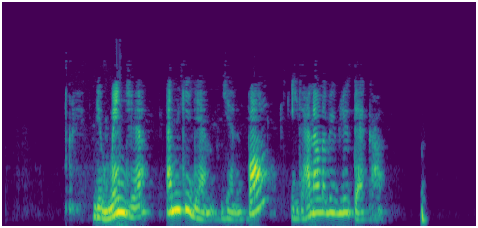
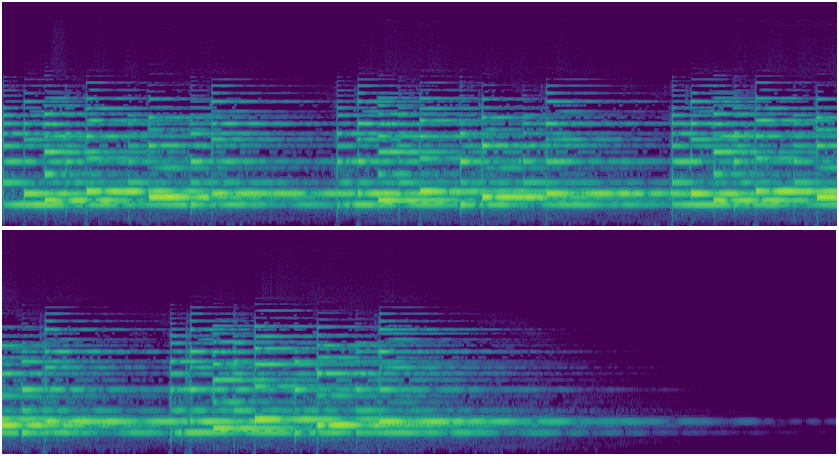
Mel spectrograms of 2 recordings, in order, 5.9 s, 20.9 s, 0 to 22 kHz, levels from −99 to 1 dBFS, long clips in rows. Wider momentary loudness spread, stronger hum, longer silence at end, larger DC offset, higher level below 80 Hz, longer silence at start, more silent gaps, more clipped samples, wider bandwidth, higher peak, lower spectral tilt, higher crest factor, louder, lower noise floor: first, 22 LU vs 12 LU; neither; second, 0.65 s vs 3.35 s; neither; first, -64 dBFS vs -84 dBFS; first, 1.15 s vs 0 s; neither; neither; about the same, 5 kHz vs 5.2 kHz; first, 0 dBFS vs -6 dBFS; first, -10 dB/octave vs -4.5 dB/octave; about the same, 16 dB vs 16 dB; first, -15 LUFS vs -21 LUFS; first, under -90 dBFS vs -86 dBFS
